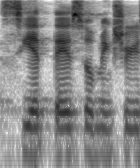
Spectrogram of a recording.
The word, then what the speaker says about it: siete: have heard these seis siete not sete but siete so make sure you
